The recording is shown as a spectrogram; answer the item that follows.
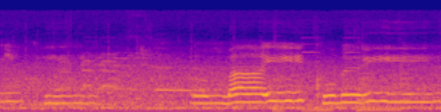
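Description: A woman humming a slow tune in long held notes that step up and down in pitch.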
